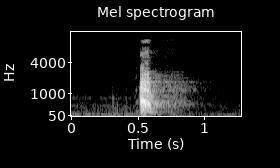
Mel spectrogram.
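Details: A single abrupt bark from a Siberian Husky struggling to eat a slippery green bean, a loud clipped burst that tails off within half a second.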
